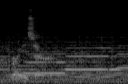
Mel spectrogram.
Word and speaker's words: Crozier: Minda, I just said how to pronounce it. Crozier.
